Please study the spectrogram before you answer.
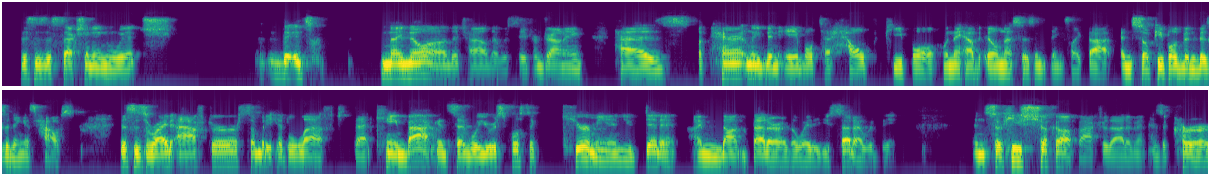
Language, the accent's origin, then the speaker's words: English; Hawaii, United States; moved away; also born or lived in continental United States; growing up in Hawaii and leaving the islands and coming to the continental United States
